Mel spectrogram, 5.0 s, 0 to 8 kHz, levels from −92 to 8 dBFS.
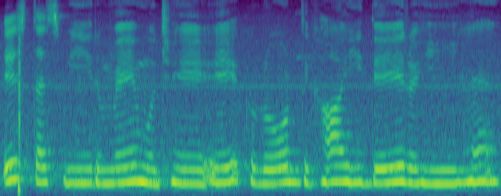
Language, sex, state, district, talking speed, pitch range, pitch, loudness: Hindi, female, Madhya Pradesh, Katni, 120 wpm, 215-235 Hz, 225 Hz, -14 LUFS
